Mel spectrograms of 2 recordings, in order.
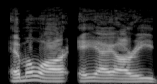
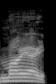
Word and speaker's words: Moriarty: Still, Moriare, you pronounce it Moriarty.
